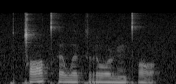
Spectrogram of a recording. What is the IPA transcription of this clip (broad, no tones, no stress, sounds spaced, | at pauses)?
ǀ ɔ t̪ʰ ə w ə k r oː ɳ ẽ t̪ʰ ɔ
